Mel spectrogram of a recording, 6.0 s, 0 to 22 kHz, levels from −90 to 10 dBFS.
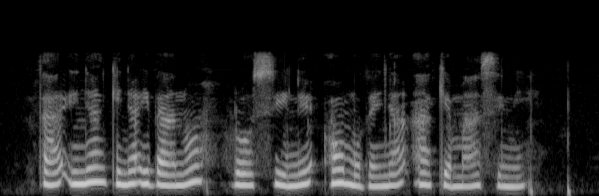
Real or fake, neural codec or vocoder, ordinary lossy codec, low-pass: real; none; none; 7.2 kHz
